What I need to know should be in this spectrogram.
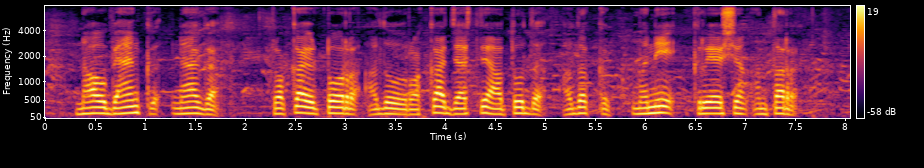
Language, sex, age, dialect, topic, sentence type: Kannada, male, 41-45, Northeastern, banking, statement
